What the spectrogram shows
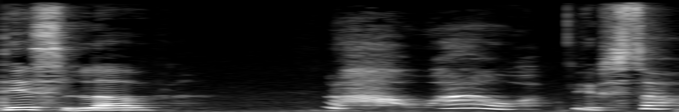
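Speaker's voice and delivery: tearful, crying while talking. Giving a card reading to a viewer, crying while talking. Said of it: "I can't stop crying".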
